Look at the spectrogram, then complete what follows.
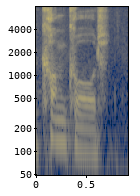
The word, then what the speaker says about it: Concord: Do I pronounce Concord like Concord or Concord? No, Concord. Like Accord.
